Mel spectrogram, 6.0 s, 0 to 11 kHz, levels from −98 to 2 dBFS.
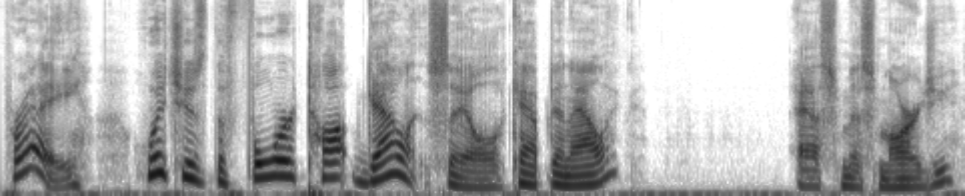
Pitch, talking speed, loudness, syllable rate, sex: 165 Hz, 130 wpm, -17 LUFS, 4.0 syllables/s, male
